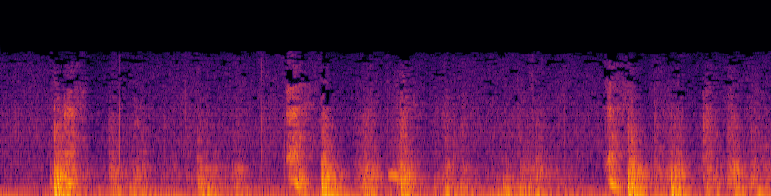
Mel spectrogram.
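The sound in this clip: An axe chops at a locked door in a radio drama, landing several heavy, dull thudding blows at uneven intervals, each with a splintering crack, over a low rumbling background.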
